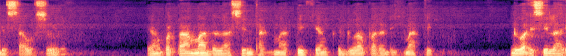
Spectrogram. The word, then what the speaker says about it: sintagmatik: Sintagmatik dibacanya ya, sintagmatik, dan kemudian paradigmatik.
